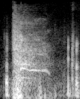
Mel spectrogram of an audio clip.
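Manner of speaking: speaking through laughter. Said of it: "What are you laughing at".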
